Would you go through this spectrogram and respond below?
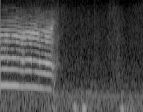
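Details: Pet cat, a house cat wanting to go back outside, gives one long harmonic meow that holds steady then drops at its end, followed by a few soft knocks and quiet room sound.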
